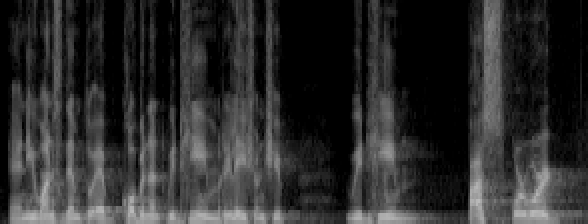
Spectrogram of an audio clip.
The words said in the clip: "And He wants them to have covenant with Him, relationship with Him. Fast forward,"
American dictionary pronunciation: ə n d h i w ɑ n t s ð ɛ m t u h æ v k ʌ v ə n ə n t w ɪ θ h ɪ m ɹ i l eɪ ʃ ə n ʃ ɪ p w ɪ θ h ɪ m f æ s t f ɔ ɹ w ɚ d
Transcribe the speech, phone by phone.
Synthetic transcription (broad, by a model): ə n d h i w ɑ n t s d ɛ m t u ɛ b k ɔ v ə n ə n t w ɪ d h ɪ m ɹ i l eɪ ʃ ə n ʃ ɪ p w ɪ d h ɪ m p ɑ s f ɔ ɹ w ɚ d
